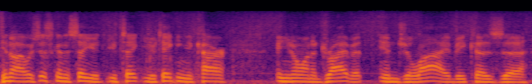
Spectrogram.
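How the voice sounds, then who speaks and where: A man hosting a casual conversational interview, attentive and quick with short acknowledgements. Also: fairly high pitch, fairly even intonation, a little mellow, a little hiss or hum, rough recording. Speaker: interviewer, host.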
